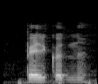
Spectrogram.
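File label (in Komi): "пелькӧдны", Komi, male; audio dict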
